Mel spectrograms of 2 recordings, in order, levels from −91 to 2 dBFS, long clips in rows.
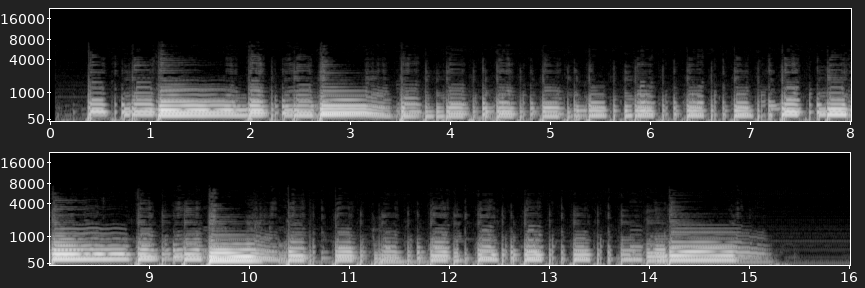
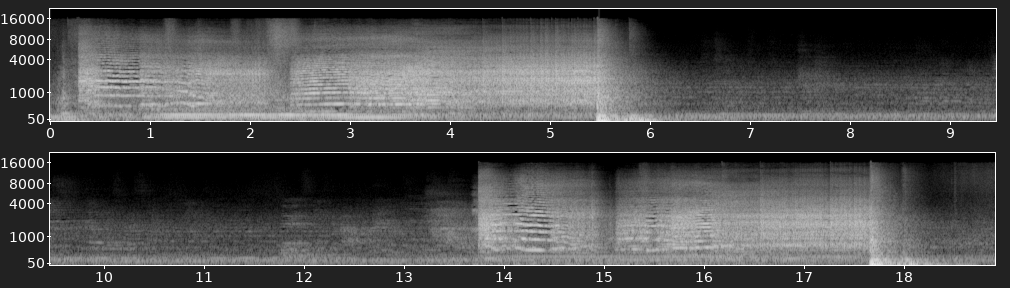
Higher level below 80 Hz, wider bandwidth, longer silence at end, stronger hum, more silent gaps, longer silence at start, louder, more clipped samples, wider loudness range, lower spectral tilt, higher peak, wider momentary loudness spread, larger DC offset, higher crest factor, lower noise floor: second, -40 dBFS vs -34 dBFS; second, 3.8 kHz vs 16 kHz; first, 0.8 s vs 0 s; neither; neither; first, 0.35 s vs 0 s; second, -20 LUFS vs -16 LUFS; neither; about the same, 9 LU vs 8 LU; first, -13 dB/octave vs -3 dB/octave; about the same, -2 dBFS vs 0 dBFS; about the same, 13 LU vs 12 LU; neither; about the same, 18 dB vs 20 dB; first, -59 dBFS vs -41 dBFS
